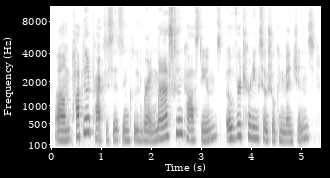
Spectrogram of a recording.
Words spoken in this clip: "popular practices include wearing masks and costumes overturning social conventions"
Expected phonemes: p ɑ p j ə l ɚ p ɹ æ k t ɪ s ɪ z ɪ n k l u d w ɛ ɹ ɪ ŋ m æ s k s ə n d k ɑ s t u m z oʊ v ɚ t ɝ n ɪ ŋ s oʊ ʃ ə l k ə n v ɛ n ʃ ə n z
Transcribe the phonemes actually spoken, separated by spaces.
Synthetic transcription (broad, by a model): p ɑ p j l ɚ p ɹ æ k t ɪ s ɪ z ɪ n k l u d w ɛ ɹ ɪ ŋ m æ s k s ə n k ɑ s t u m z oʊ v ɚ t ɝ n ɪ ŋ s oʊ ʃ l k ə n v ɛ n ʃ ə n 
